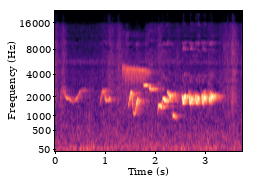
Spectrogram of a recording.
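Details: White-rumped shama singing in the wild during trapping: a run of varied whistled phrases, some slurred up and down, others rapid and warbled, growing louder and richer toward the end, against a quiet background.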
